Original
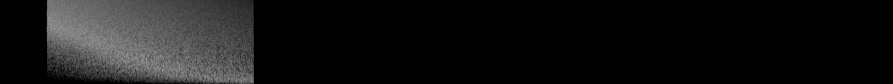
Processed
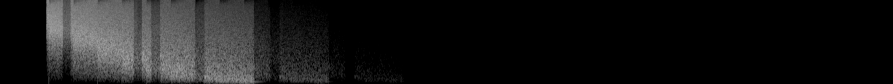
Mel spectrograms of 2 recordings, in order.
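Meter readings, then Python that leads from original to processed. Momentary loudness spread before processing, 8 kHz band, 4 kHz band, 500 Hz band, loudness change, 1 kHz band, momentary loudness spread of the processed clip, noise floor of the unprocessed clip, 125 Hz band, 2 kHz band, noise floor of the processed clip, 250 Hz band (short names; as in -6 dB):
16 LU, +3.0 dB, +3.0 dB, +3.0 dB, +2.0 dB, +2.5 dB, 15 LU, -77 dBFS, +3.0 dB, +3.0 dB, -85 dBFS, +3.0 dB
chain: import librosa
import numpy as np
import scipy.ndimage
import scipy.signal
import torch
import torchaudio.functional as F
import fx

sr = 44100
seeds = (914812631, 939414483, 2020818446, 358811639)

p1 = fx.hum_notches(x, sr, base_hz=60, count=2)
p2 = fx.step_gate(p1, sr, bpm=169, pattern='.x.xxxx.xxxxxxx', floor_db=-12.0, edge_ms=4.5)
p3 = p2 + fx.echo_feedback(p2, sr, ms=749, feedback_pct=21, wet_db=-19.5, dry=0)
p4 = fx.vibrato_shape(p3, sr, shape='saw_up', rate_hz=4.1, depth_cents=250.0)
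y = p4 * librosa.db_to_amplitude(3.5)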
